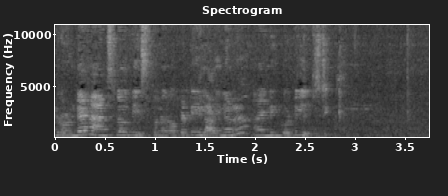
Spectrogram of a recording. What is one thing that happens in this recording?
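A woman speaks close by with animation.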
